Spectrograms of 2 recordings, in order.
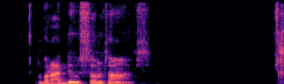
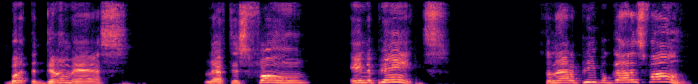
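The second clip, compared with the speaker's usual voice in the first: rising disbelief; incredulous; 7 semitones higher than usual. Real, not acted. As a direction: voice climbs higher and higher. Incredulous story about Antonio Brown.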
